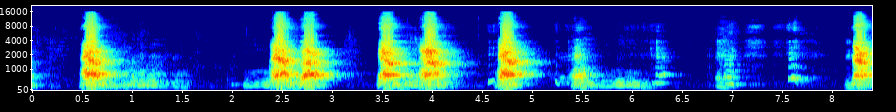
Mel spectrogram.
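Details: Young female Seeing Eye puppy on her first day, after hours on a cargo plane, barking at her own reflection in a mirror. Loud, sharp barks come singly and in quick pairs with short pauses, followed by softer huffs and whines.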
